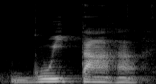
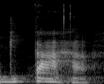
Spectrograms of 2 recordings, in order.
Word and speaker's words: guitarra: Eu não ouço o som do U, ó. Não falo gu. guitarra. Eu ouço e falo, pronuncio guitarra.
